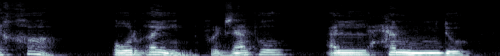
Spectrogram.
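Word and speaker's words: الحمد: rain for example al-hamdu some people would pronounce the hair with a hat I will hum do or with a lion alum do and both around we should pull off the hat as a hat like this al-hamdu do hemudu and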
